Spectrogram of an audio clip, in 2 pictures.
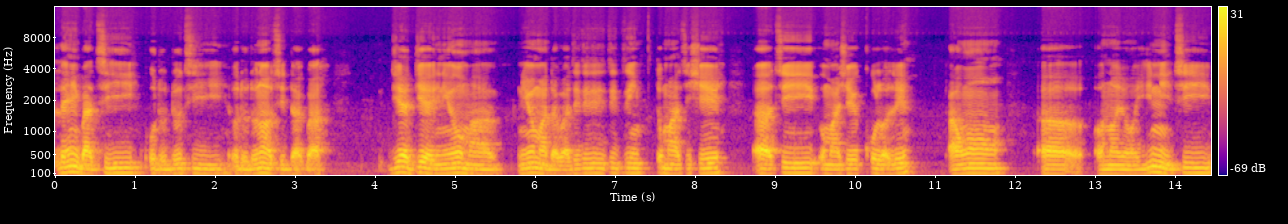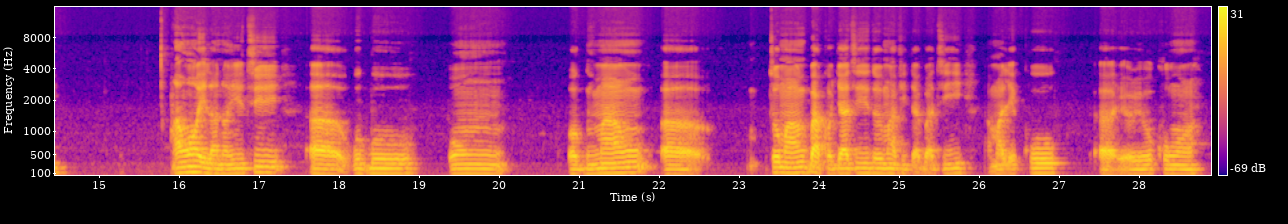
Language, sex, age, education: Yoruba, male, 15-29, tertiary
